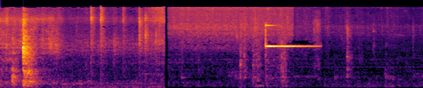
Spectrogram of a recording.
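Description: Leafy greens (saag) being stir-fried in a metal kadai: sizzling, with a spatula scraping against the pan. The sound cuts off sharply about two seconds in. A brief steady high-pitched tone follows about a second later, then faint light ticks.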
